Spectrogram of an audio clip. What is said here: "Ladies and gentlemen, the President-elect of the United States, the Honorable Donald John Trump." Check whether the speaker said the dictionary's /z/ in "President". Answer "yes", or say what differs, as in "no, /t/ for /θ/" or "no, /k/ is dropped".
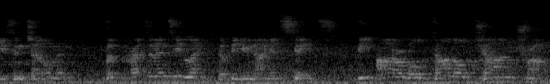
yes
